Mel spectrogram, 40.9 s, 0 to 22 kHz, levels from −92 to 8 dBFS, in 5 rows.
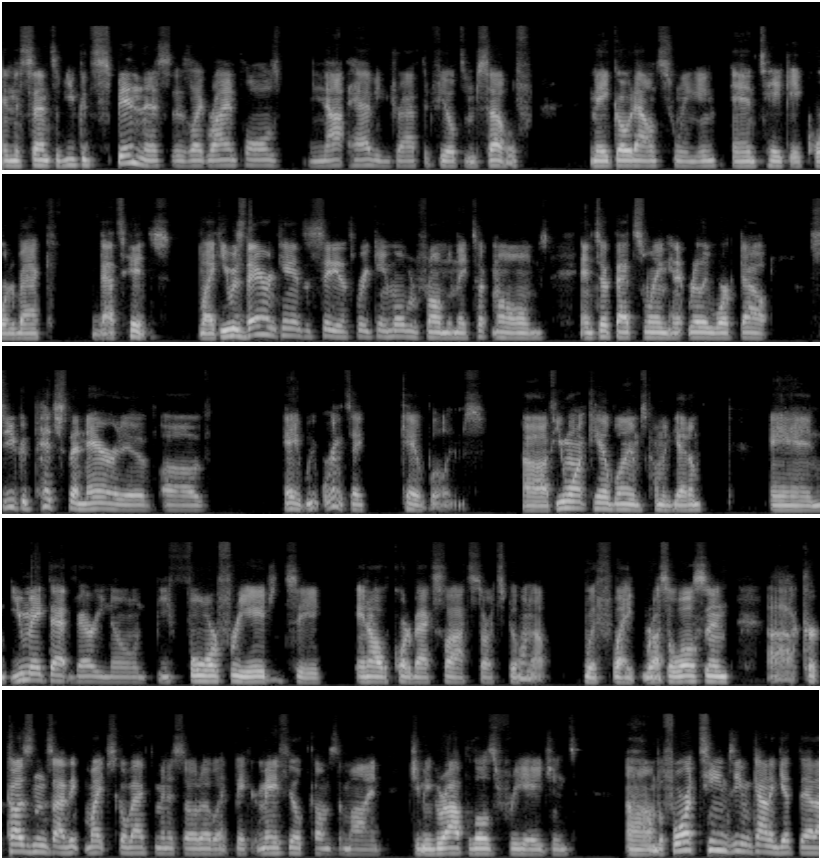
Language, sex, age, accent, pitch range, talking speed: English, male, 20-39, American, 115-140 Hz, 185 wpm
